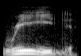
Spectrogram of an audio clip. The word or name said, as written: reed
